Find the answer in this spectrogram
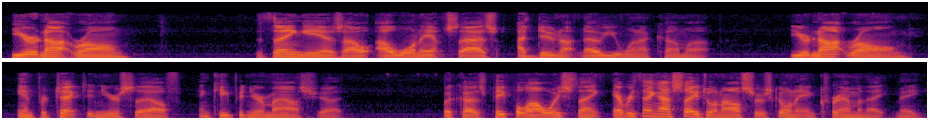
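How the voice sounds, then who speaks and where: Police officer guest, dry studio voice. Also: male voice, medium pitch, expressive, a little fast, no room sound. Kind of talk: radio talk show interview.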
